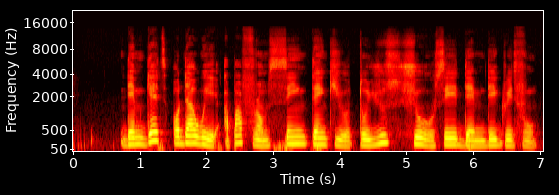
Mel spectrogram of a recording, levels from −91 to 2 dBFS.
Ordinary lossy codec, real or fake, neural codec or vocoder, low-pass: none; real; none; 14.4 kHz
